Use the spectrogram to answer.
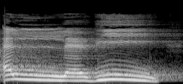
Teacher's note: الذي يا ساكنة ما قبلها مكسور فهو مد طبيعي حركتين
